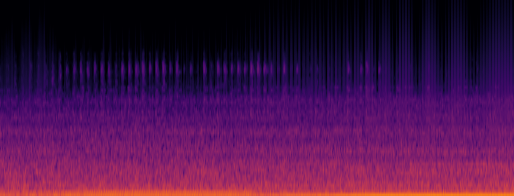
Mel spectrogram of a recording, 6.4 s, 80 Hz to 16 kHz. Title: 2000 Mitsubishi Eclipse bad engine sound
